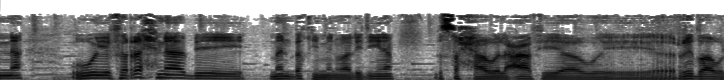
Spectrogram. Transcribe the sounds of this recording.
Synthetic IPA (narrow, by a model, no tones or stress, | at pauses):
nːa | wɪjfɑrˤːɪħnabɪ | manbaqimɪnwaːlɪd̪iːna | bɨsˤːɨħːɑwɪlʕaːfɪjawɪ̰ | rːɨd̪ˤɑwɪ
